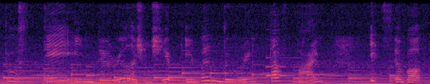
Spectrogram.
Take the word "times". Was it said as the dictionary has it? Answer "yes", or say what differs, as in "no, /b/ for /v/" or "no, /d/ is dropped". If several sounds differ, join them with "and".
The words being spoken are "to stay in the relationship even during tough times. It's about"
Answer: no, /z/ is dropped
